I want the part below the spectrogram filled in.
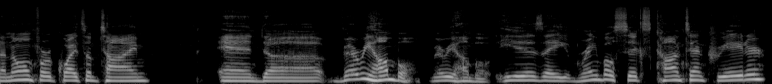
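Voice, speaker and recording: A man's voice: a little high, no echo, clean studio sound. Hyped-up man hosting a podcast. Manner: hyped, playfully exaggerated, repeats himself. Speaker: podcast host. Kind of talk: casual interview chat.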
